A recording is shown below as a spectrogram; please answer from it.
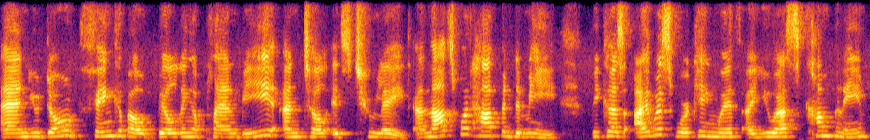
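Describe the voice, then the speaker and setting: Speaking at a moderate pace with hardly any pauses, a woman has an unremarkable speaking voice, a fairly high pitch and ordinary pitch variation. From Canada, Ontario. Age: 60s. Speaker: entrepreneur. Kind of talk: interview. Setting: livestream.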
